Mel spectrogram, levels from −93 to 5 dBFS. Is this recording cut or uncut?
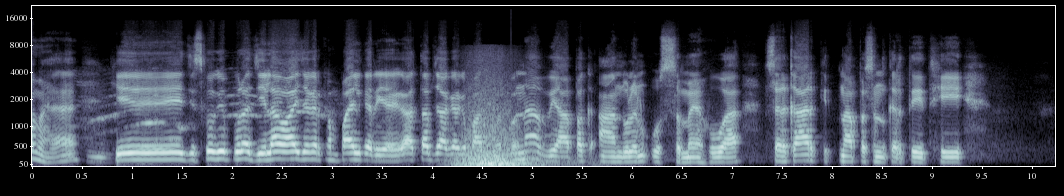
cut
